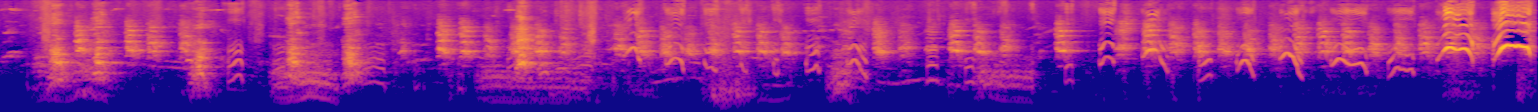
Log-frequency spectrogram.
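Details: Male Border Collie puppy yapping and whimpering: choppy barks give way to strings of high, bending whines and yelps, ending in shrill squeals; a voice is faintly heard.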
